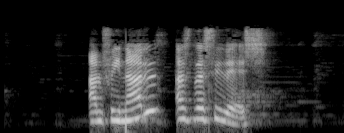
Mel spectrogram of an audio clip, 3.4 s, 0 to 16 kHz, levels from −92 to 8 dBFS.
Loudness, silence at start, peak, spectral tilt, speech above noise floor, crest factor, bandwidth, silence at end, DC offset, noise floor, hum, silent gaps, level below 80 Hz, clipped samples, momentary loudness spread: -16 LUFS; 0.9 s; 0 dBFS; -2 dB/octave; 61 dB; 20 dB; 8.2 kHz; 0.8 s; under 0.1%; -78 dBFS; none; none; -54 dBFS; under 0.1%; 13 LU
